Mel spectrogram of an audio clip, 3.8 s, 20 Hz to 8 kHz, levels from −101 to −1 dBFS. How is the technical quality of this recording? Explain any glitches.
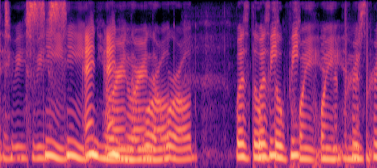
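The recording has one fault that runs through the whole clip: a doubled audio track. A second path likely captured the same speech again and mixed it back in late, so a full-band copy trails the original by about 200 ms at roughly the same loudness. Every syllable is followed by a dry, undecayed repeat with no room colour, which gives a stuttering echo. The call's microphone processing, which stops everything above 8 kHz, doesn't cause this.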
